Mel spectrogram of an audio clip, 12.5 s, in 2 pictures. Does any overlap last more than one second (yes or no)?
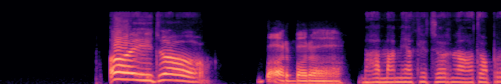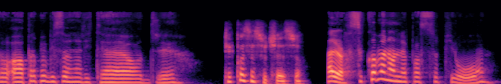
no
